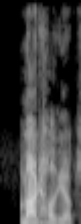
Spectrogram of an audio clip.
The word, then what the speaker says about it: Mount Holyoke: Am I pronouncing that right? – Mount Holyoke, yes.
